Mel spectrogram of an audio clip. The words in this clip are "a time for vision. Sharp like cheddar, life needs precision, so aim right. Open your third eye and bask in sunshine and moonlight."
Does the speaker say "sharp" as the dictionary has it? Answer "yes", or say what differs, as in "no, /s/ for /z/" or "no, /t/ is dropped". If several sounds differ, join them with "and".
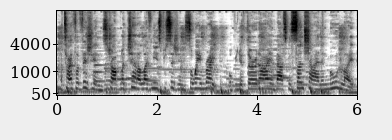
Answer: no, /s/ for /ʃ/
